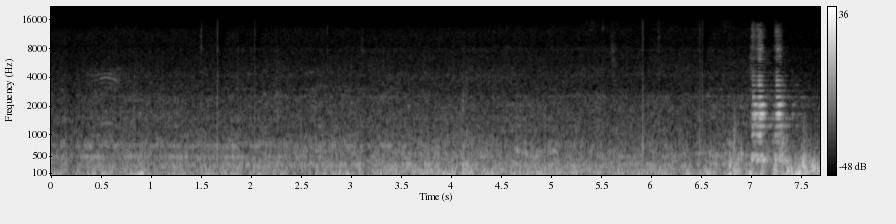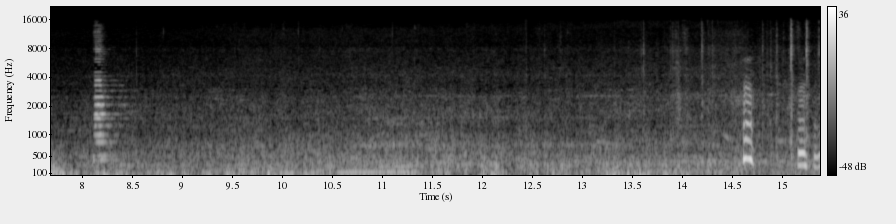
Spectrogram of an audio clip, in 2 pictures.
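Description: A car horn toots twice: a short honk about seven seconds in and a briefer one about a second later, over a steady low rumble of vehicles.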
